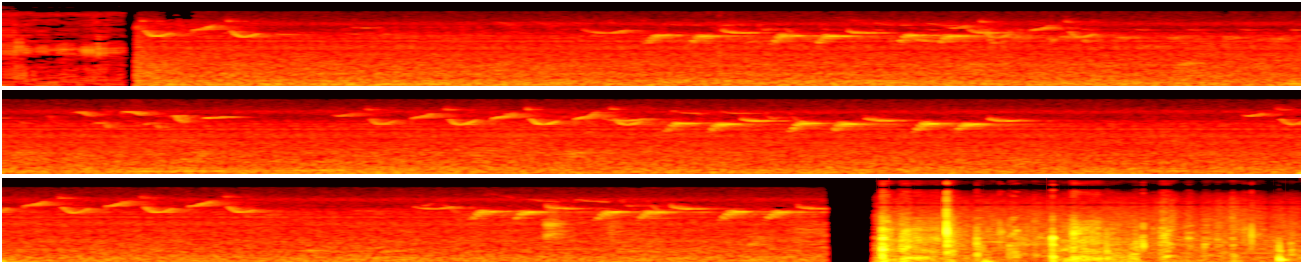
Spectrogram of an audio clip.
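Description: Small birds chirping: quick, high notes in clusters over a faint outdoor hiss. Near the end the sound cuts off abruptly and gives way to louder knocking and clatter.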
